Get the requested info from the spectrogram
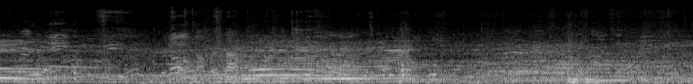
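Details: Huge Pegon cattle give drawn-out, wavering low moos, several overlapping, amid chatter from onlookers and faint music.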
